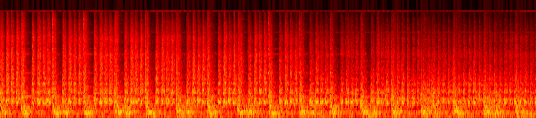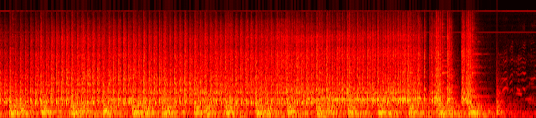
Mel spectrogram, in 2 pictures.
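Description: Dhol-tasha ensemble drumming: large barrel dhols and tashas struck with thin sticks, playing a fast, dense rhythm with sharp cracking strokes. The drumming stops suddenly near the end.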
